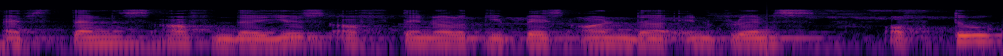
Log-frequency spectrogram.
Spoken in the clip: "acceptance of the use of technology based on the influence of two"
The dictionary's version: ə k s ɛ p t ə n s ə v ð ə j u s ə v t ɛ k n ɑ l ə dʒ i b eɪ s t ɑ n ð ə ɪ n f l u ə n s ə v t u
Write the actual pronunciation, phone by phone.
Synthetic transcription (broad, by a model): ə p s t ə n s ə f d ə j u s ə f t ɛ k n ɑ l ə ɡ i b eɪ s ɑ n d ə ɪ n f l u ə n s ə f t u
